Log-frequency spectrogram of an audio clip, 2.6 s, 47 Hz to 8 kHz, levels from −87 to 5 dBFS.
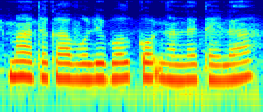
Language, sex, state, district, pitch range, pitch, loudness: Wancho, female, Arunachal Pradesh, Longding, 215-230 Hz, 220 Hz, -13 LUFS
